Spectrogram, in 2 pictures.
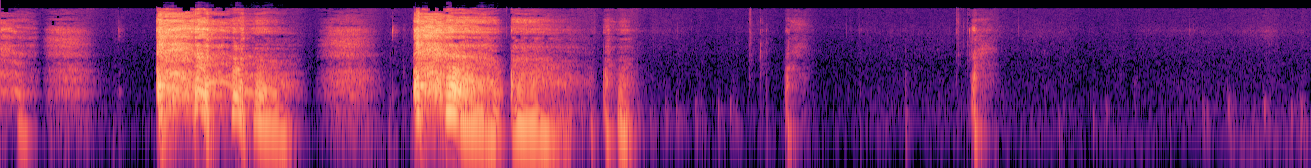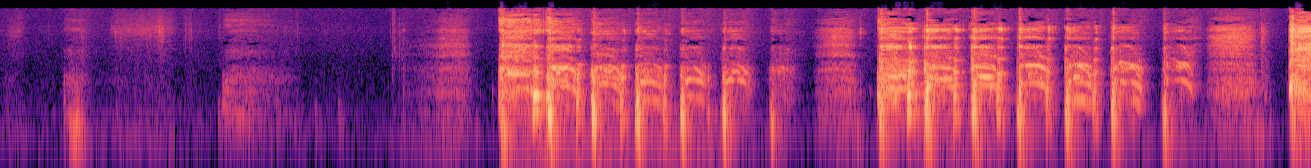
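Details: Two bouts of rapid repeated coughing separated by a long quiet gap, with a few faint breaths between.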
